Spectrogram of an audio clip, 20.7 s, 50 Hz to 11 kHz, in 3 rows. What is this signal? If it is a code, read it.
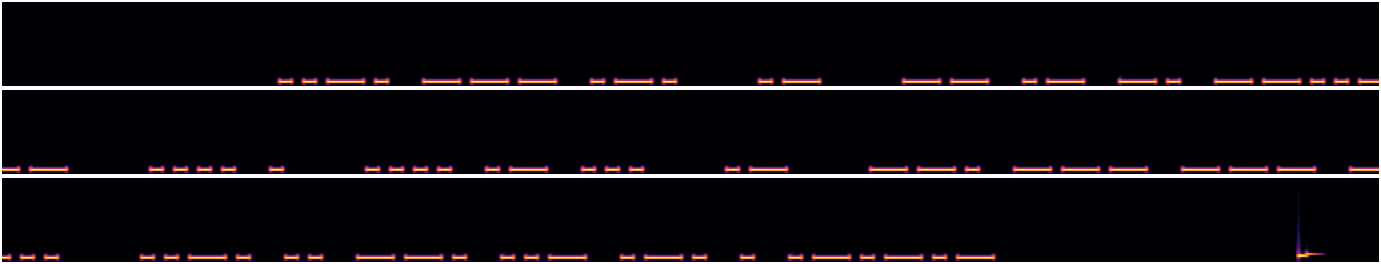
Morse code, heard as a keyed tone, about 20 wpm, 700 Hz. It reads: FOR A MAN, HE HAS A GOOD FIGURE.
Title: Sentences from Top 1000 Words - Review Part 2 - 20wpm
